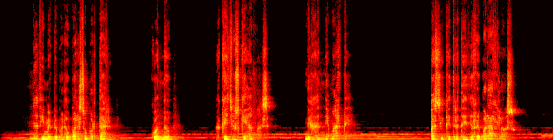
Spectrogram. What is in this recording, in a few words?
acting Psychotic robot speech quiet calm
